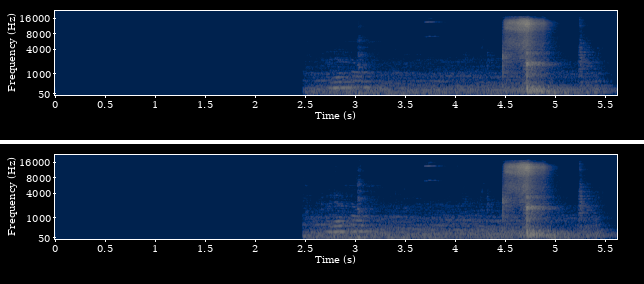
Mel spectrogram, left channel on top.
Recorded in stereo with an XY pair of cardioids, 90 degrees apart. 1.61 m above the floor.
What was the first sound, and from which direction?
A child speaking, 60° right.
